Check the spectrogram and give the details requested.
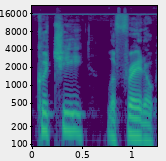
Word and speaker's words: Cucci Lafredo: And a lot of people can't pronounce her name. It's Cucci Lafredo.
